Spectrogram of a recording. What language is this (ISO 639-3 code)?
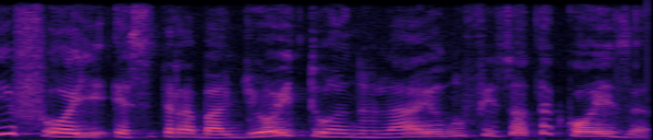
por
